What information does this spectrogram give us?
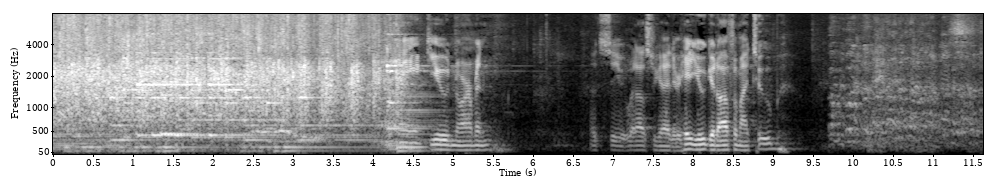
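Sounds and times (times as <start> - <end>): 
audience applause: 0.0 - 4.4
speech: 4.8 - 5.6, 6.8 - 9.3
laughter: 9.7 - 11.6.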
